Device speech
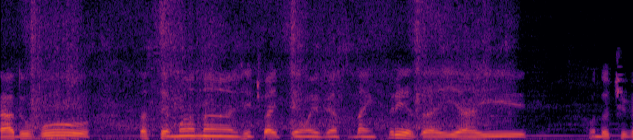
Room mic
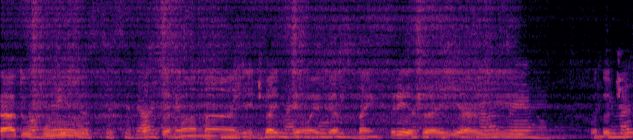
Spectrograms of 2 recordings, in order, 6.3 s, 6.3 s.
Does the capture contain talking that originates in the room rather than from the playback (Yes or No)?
Yes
